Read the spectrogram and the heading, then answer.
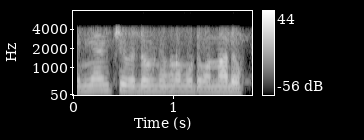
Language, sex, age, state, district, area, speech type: Malayalam, male, 30-45, Kerala, Ernakulam, rural, conversation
